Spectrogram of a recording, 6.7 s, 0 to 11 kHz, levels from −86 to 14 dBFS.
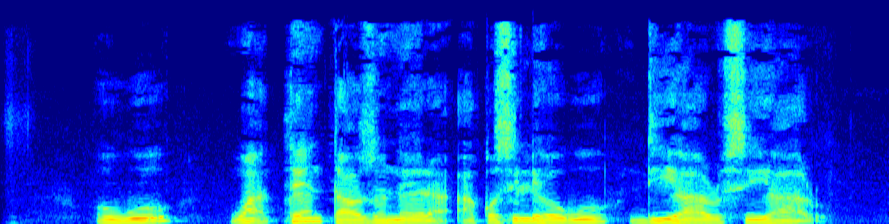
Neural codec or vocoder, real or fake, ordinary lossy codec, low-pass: vocoder, 24 kHz, 100 mel bands, Vocos; fake; AAC, 32 kbps; 9.9 kHz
